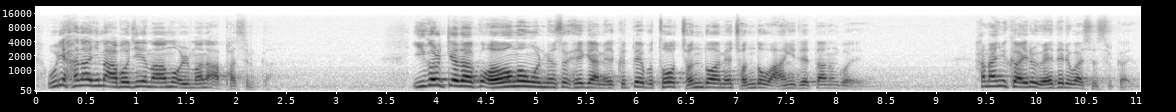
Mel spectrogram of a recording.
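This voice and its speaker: A man's voice: high voice, mellow. A male pastor preaching a sermon to a congregation, telling stories and acting out the dialogue, then exhorting the listeners directly.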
